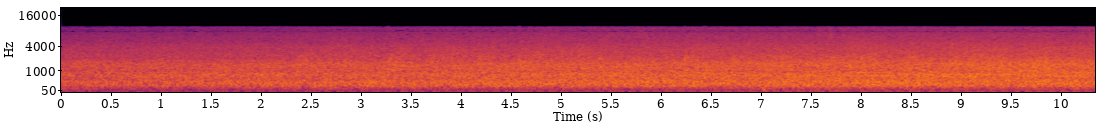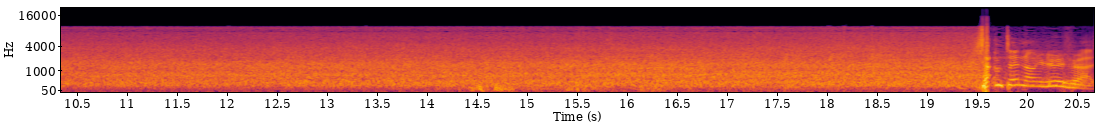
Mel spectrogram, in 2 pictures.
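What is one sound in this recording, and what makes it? A large crowd prays aloud all at once in a big echoing hall, and the sound slowly swells.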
